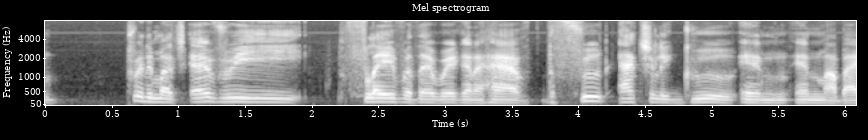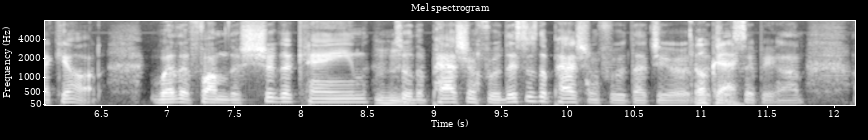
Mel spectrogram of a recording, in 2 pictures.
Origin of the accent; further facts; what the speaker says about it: St. Kitts & Nevis; also born or lived in England; I actually grew up in St. Kitts. I was born in England, but I spent most of my time in St. Kitts.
